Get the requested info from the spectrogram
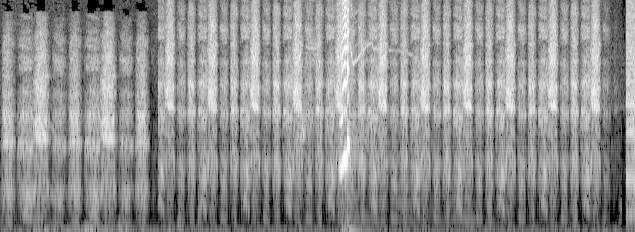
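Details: Siberian Husky dog panting hard, steady breathy pulses several per second throughout, with one brief sharp squeaky sweep partway through.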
